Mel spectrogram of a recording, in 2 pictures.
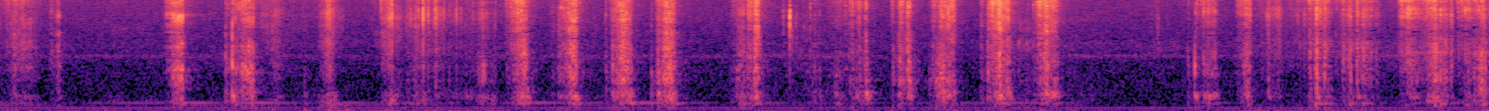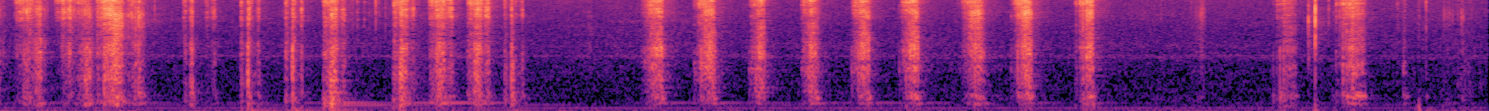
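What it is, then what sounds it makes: Plaster excavation block being scraped. A wooden stick held in the fingertips scrapes and picks at a solid yellow plaster dig-kit block with a metal bar partly exposed. The result is a steady run of dozens of quick, crisp, gritty scratches with bright edges over a faint low hum. The strokes grow louder and denser around the middle, then briefly pause before resuming at an even pace.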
